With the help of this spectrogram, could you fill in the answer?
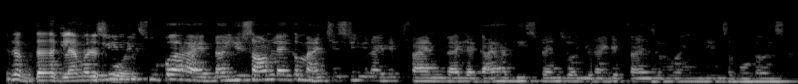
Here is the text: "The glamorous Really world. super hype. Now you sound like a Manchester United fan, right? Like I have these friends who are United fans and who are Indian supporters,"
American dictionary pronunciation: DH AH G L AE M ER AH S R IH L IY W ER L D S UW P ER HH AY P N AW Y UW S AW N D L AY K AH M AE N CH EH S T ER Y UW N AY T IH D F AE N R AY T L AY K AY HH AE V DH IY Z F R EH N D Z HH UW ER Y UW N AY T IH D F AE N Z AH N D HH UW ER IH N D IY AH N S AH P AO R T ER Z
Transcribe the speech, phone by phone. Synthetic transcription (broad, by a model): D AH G L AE M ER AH R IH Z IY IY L S UW P ER HH AY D N AW Y UW S AW N D L AY K AH M AE N CH EH S T ER Y UW N AY T IH D F AE N L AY L AY K AY HH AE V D IY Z F R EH N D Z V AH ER Y UW N AY T IH D F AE N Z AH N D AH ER IH N D IY AH N S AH P AO R T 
